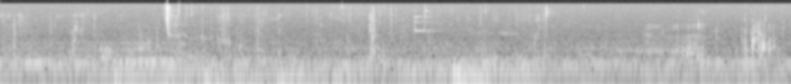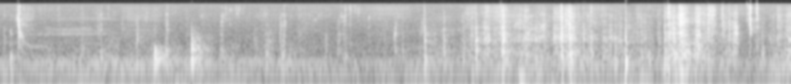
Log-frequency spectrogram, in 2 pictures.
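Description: Close-up chewing of a mouthful of food, with wet mouth clicks and smacks. About thirteen seconds in, a cardboard KFC box is handled and opened, bringing a denser run of papery clicks and rustles.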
